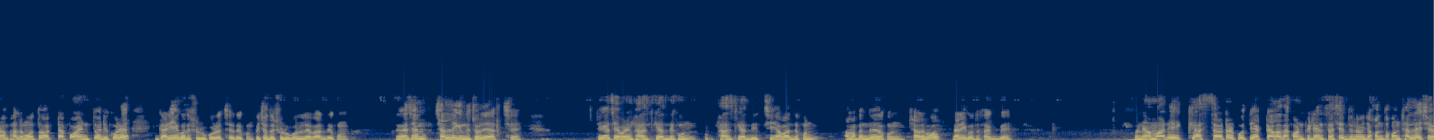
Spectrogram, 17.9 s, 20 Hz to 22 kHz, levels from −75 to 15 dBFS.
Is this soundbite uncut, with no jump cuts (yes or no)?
yes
